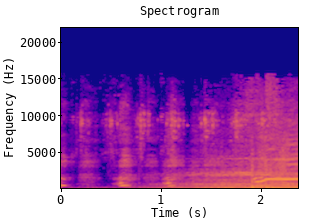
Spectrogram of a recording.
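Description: A woman's short gasping, whimpering breaths repeat a few times a second. A low rumble swells near the end, and a high scream breaks out at the very end.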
